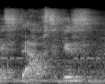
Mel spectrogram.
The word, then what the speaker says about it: Stauskas: You had your boy Nick off the bench, Nick Stauskas. Yeah, I said it right, Stauskas off the bench with knocking threes down, making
